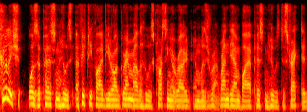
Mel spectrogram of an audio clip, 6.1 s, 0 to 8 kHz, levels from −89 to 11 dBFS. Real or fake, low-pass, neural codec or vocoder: fake; 7.2 kHz; vocoder, 22.05 kHz, 80 mel bands, WaveNeXt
